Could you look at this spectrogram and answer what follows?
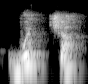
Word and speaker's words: Wicca: creed of Wicca, or in pronunciation in the ancient Norse language, witcha, from which is derived our current word witch.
